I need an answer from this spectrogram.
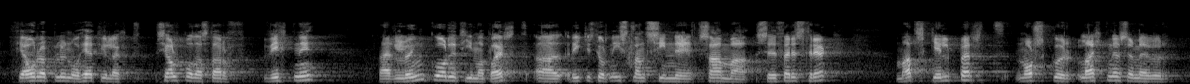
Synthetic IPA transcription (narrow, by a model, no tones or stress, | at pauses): fjaːwɾœplʏnɔɣɦɛːt̪jʏlɛxt̪sjawlpɔːðast̪aɾfvɪht̪nɪ | θaðɛɾlœɥŋkʏɔɾðɪt̪ʰiːmapajr̥t̪aðriːcɪst̪jowɾt̪nist̪lant̪sːiːnɪsaːmasɪðfajɾɪst̪ɾjɛːk | mat̪scɪlpɛr̥t̪nɔr̥skʏɾlajhk̪nɪɾ̥sɛmhɛvʏɾ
